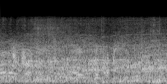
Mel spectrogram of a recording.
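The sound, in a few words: stock car engines firing up in NASCAR Racing 2003 video game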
